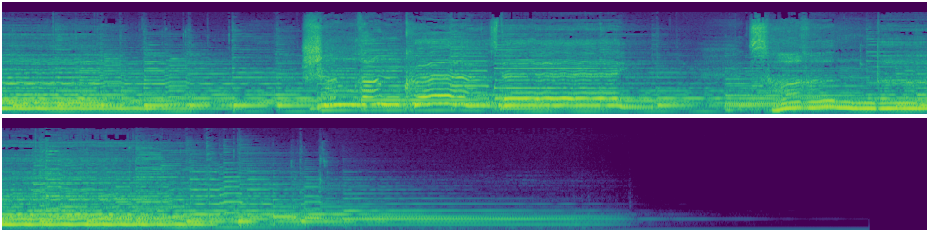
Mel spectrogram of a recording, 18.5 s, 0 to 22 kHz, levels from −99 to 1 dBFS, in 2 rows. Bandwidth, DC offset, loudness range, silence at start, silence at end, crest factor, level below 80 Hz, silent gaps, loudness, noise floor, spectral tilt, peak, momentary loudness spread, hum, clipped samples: 15 kHz; under 0.1%; 14 LU; 0 s; 3.45 s; 18 dB; -44 dBFS; none; -17 LUFS; -88 dBFS; -5.5 dB/octave; 0 dBFS; 14 LU; none; under 0.1%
